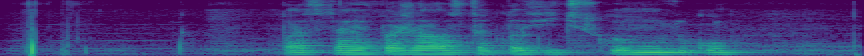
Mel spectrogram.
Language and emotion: Russian, neutral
